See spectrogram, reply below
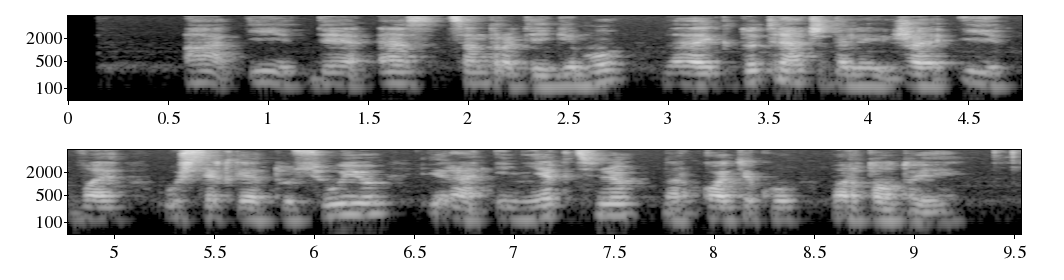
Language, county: Lithuanian, Kaunas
